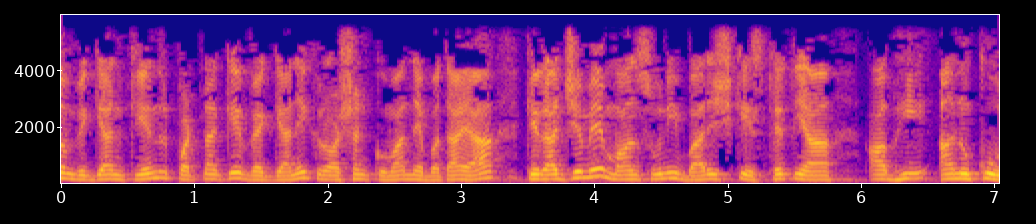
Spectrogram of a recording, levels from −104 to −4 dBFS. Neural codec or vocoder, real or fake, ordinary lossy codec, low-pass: none; real; none; 5.4 kHz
